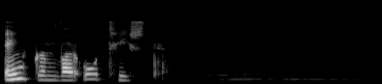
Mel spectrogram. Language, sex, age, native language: Icelandic, female, 40-49, Icelandic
